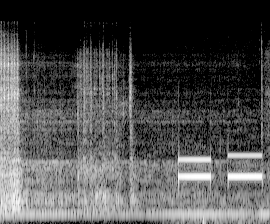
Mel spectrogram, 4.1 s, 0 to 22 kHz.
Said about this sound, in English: so we're going to dial. It's very noisy. The Strowger basically replaced human operators at the end of the 19th century. It would find the line you were calling based on the clicks that you generated while you were dialing.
